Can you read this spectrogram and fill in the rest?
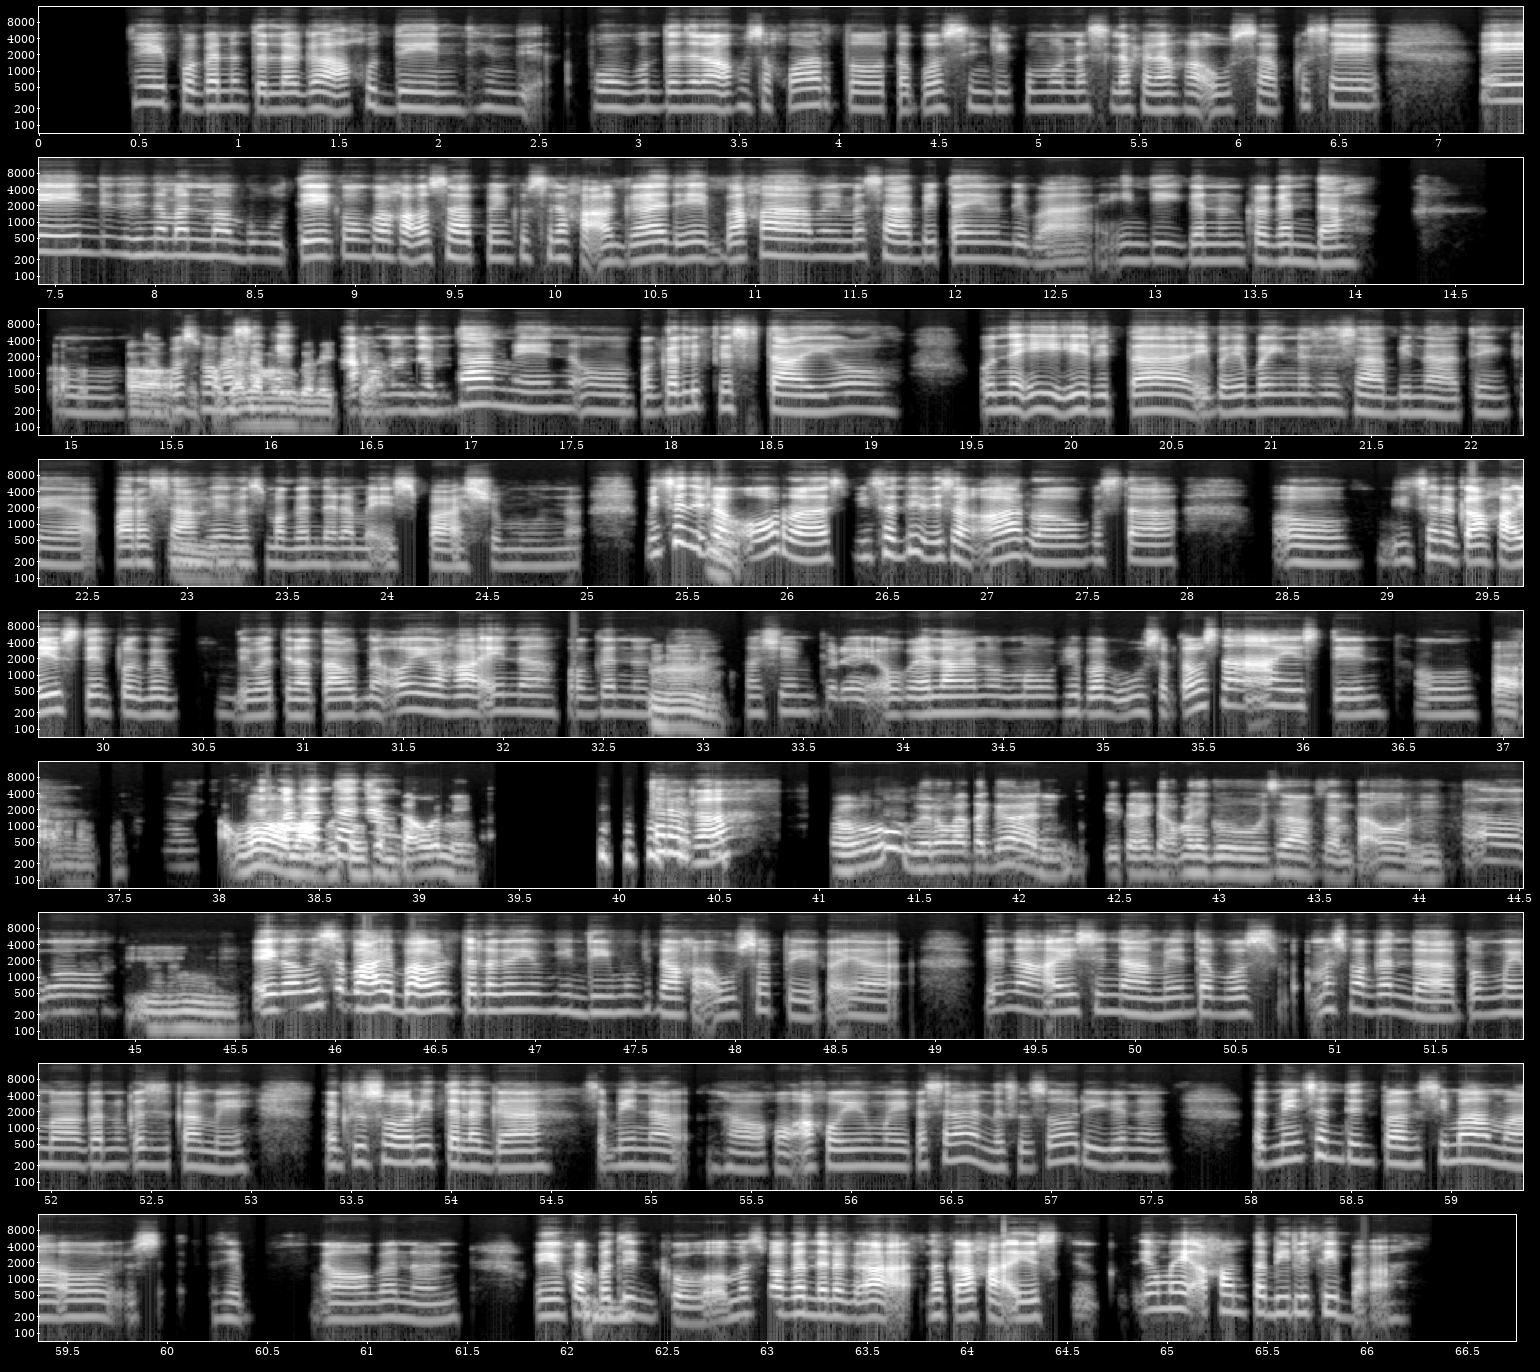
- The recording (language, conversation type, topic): Filipino, unstructured, Paano ninyo nilulutas ang mga hidwaan sa loob ng pamilya?
- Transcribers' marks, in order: tapping; other noise; laugh; "Talaga" said as "Taraga"; other background noise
